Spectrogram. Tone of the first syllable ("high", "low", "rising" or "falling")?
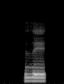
high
